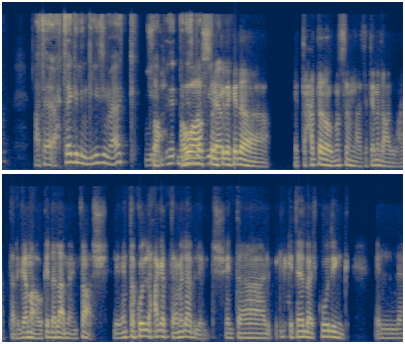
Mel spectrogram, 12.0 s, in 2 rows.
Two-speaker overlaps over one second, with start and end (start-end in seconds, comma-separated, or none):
2.1-3.6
